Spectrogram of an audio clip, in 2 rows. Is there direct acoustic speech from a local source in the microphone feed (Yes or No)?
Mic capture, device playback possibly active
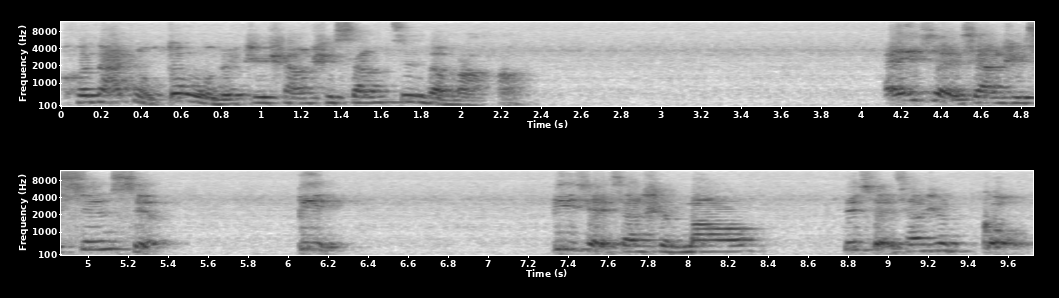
No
